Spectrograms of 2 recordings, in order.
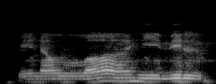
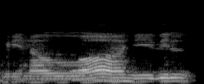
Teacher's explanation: Nah, jangan minallahi dzi. Dzi itu mat tabi'i. Hinya pendek.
